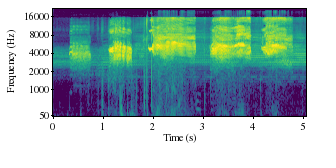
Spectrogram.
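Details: Young bulbuls calling: five harsh, hissing rasps, each about half a second long and separated by short gaps, with a faint click between them.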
